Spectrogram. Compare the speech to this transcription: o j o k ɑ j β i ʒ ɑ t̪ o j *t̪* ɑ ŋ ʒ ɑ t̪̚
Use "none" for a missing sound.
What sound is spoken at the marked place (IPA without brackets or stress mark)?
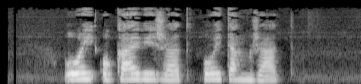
t̪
